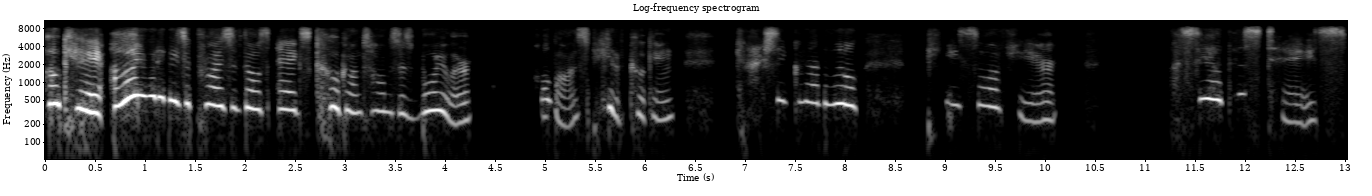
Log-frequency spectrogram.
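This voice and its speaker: In a put-on character voice, a woman speaks at a moderate pace with extremely high pitch, very wide pitch swings, big swings in loudness and long, frequent pauses. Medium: machinima. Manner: cheerful, teasing.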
